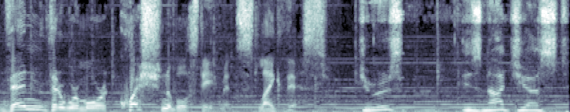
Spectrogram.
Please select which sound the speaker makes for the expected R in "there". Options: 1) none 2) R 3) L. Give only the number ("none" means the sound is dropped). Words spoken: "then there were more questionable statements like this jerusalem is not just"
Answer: 2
